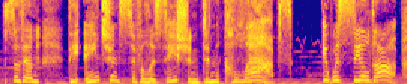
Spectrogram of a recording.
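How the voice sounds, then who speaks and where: Young heroine: high, animated, spirited, expressive fantasy game delivery. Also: female voice, a little slow, soft background music. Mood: curious. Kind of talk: anime-style game voice acting.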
